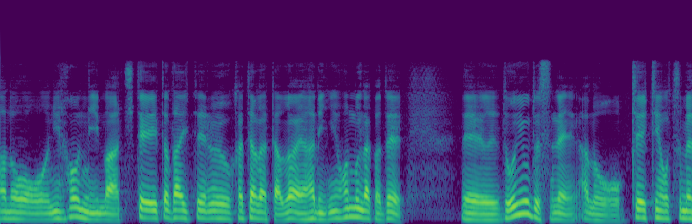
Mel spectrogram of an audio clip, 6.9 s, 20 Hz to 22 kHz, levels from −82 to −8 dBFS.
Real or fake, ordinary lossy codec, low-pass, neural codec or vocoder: fake; none; 7.2 kHz; codec, 16 kHz, 1 kbps, FunCodec, trained on Chinese and English, 50 frames a second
